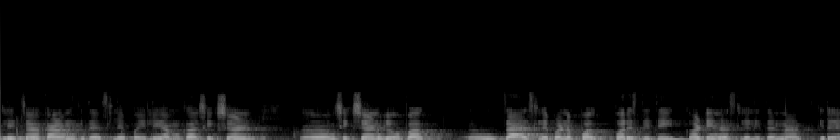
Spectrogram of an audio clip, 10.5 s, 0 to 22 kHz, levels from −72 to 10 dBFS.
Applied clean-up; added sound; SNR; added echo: none; none; none; none.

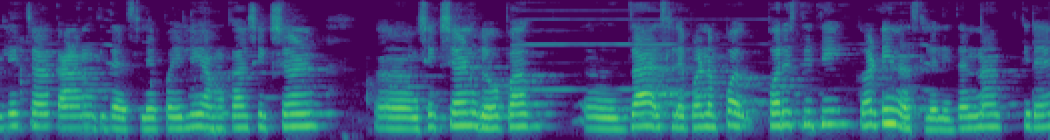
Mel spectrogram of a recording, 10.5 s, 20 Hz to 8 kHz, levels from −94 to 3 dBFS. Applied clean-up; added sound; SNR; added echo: classical method WPE with log-MMSE.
